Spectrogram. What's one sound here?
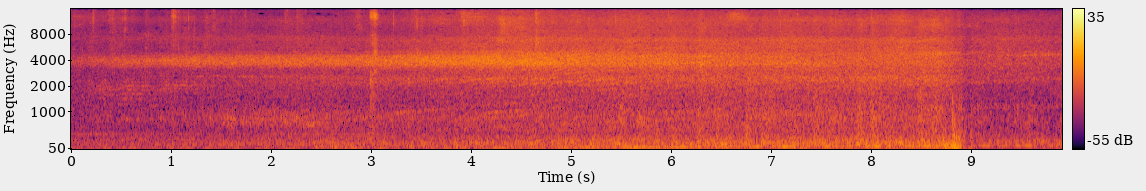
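An electric train pulls away, its rumble and whine growing louder.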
